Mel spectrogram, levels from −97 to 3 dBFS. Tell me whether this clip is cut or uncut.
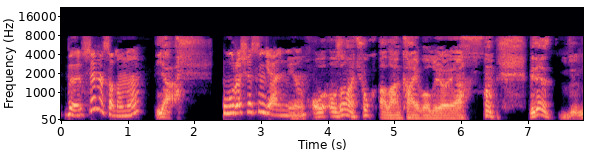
uncut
